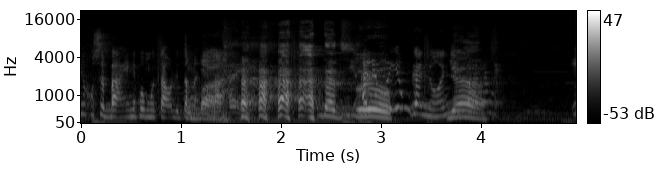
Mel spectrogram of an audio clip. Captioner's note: laughs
